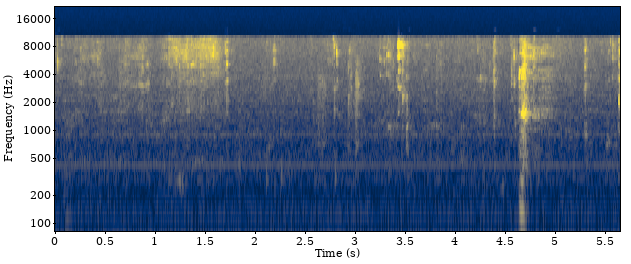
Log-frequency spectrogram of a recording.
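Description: Faint eating sounds: curry ramen being chewed, with a few light clicks, a sharper one a little after four and a half seconds in.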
